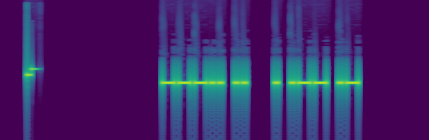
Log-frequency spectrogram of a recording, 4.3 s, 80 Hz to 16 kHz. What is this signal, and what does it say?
Morse code, heard as a keyed tone, about 30 wpm, 700 Hz. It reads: 8I EWA
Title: Winter Field Day Exchanges Encore 30wpm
